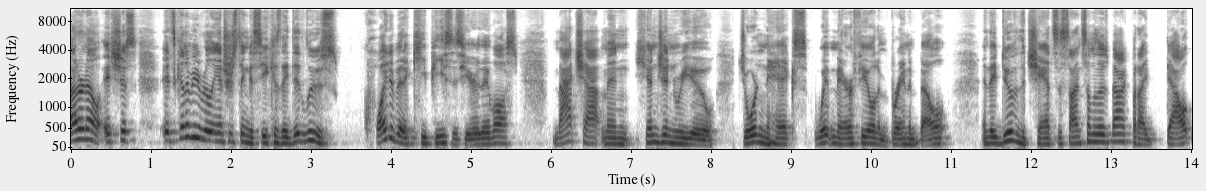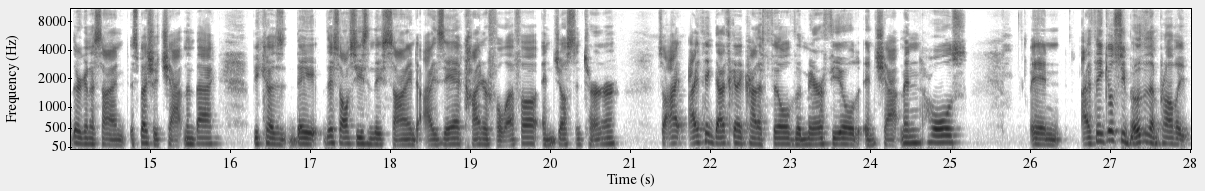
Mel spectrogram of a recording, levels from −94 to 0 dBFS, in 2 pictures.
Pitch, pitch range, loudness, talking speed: 140 Hz, 125-155 Hz, -22 LUFS, 205 wpm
